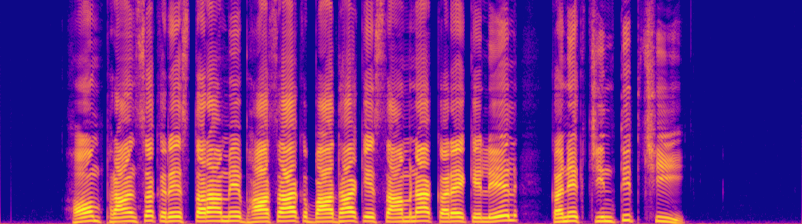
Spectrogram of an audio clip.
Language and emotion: Maithili, fearful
